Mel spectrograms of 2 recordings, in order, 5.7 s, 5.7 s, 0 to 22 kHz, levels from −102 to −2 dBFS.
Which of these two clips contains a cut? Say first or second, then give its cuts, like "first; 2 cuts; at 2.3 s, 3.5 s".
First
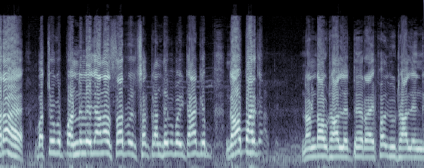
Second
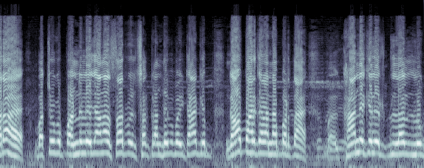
first; 1 cut; at 3.4 s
